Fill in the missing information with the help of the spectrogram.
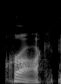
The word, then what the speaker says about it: Krack: K R A C K in Germany is an actual name. It is pronounced Krock in Germany, and my great grandfather decided to change it when my grandfather was born.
